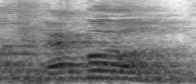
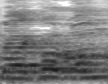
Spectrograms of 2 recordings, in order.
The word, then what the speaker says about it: ব্যাকরণ: বাংলা ব্যাকরণ। ঠিক করে বলো, বাংলা ব্যাকরণ। বাংলা ব্যাকরণ। কিন্তু আমরা উচ্চারণ করি কি? বাংলা ব্যাকরণ কি ন উচ্চারণ আমরা সাধারণভাবে করি না, আমরা ন উচ্চারণ করি।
